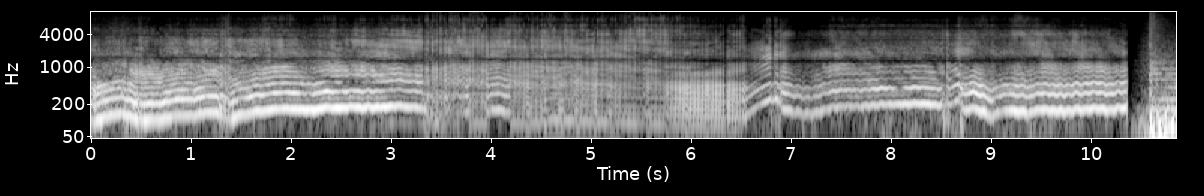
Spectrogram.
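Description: Renault Clio Rally3 Evo rally car's turbocharged four-cylinder engine at high revs on a gravel stage, its pitch climbing and dropping with each gear change and lift. The note fades about midway, then comes back with the revs climbing again near the end.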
